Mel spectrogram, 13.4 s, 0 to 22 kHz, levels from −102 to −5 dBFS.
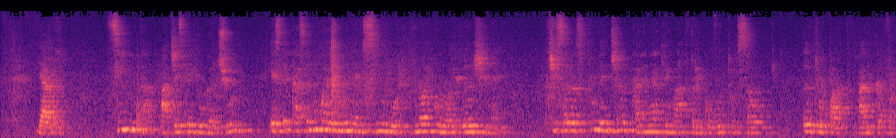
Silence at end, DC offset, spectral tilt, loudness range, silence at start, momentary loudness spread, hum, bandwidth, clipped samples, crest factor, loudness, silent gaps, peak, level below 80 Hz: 0 s; under 0.1%; -5 dB/octave; 5 LU; 0 s; 16 LU; none; 15.5 kHz; under 0.1%; 16 dB; -34 LUFS; none; -18 dBFS; -60 dBFS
